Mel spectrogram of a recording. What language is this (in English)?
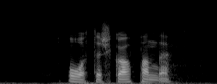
Swedish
